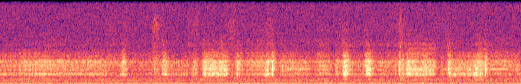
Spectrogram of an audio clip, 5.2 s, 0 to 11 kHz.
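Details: Zenith 6J05 tube radio with original parts, after replacing the power supply filter capacitors, which eliminated the hum, in a noisy shop: only a steady hiss with crackling bursts and no station audible. No station reception.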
